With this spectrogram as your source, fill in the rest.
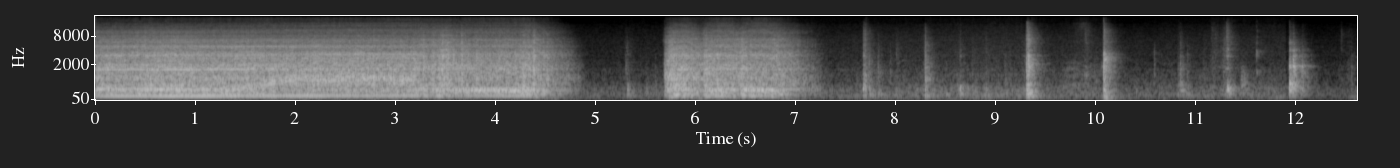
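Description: A kitchen blender whirls a gluten-free, dairy-free Italian meatball mixture with a loud, steady whir for about four seconds, cuts out, then runs in a second short burst before a few sharp clicks and knocks.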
